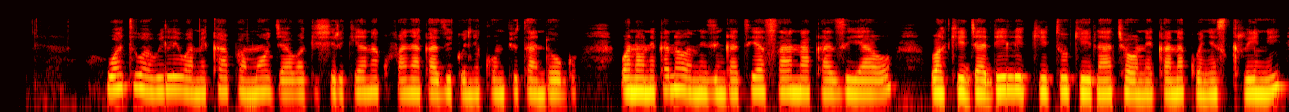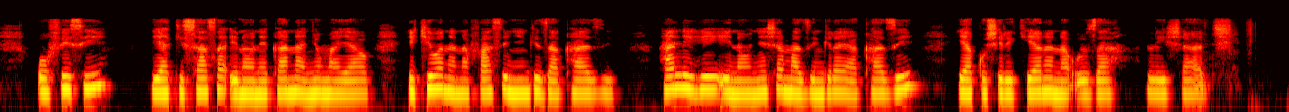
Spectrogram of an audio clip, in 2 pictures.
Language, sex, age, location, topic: Swahili, female, 25-35, Nairobi, education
